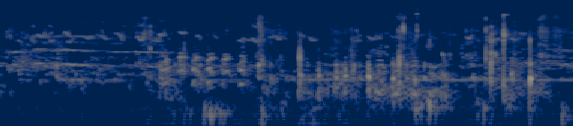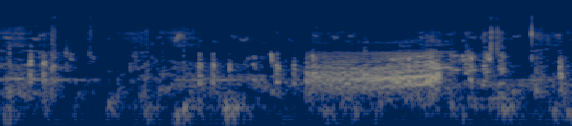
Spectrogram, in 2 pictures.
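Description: Backyard pet chickens cluck and chirp close by in a series of short, irregular calls, with a brief rooster-like cry near the start and a burst of fluttering noise toward the end.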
